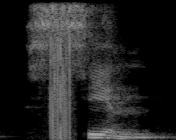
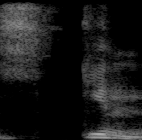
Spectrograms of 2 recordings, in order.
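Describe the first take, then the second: First: No k sound follows the s. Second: A k sound follows the s. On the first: The speaker calls it right. "C-nya nggak usah dibaca" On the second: The speaker calls it wrong. "ini bacanya bukan skin ya"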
